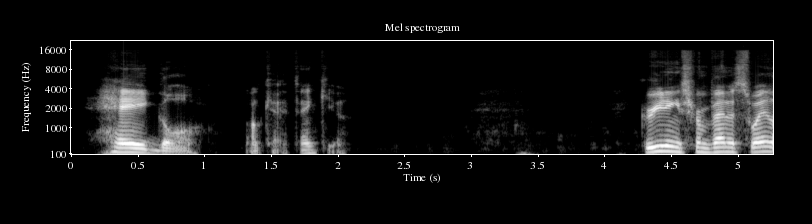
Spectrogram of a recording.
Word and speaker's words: Hegel: I think it's pronounced Hegel.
